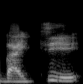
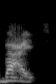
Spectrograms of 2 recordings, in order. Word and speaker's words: bite: Look at the word bite. T is silent, so we are not saying by T, we are saying bite.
